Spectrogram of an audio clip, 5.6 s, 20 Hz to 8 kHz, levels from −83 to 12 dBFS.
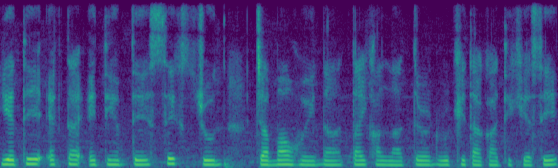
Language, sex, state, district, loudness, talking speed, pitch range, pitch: Nagamese, female, Mizoram, Aizawl, -19 LUFS, 170 wpm, 195-210 Hz, 205 Hz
